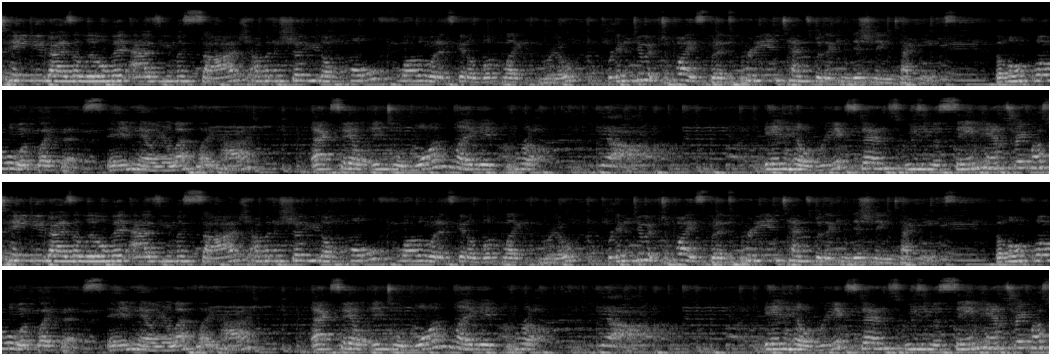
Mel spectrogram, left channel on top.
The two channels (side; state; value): both; identical; correlation 1.00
